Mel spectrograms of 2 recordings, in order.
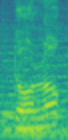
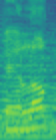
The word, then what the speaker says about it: delok: Y kita sudah sampai di eskimnya oge salah satu kawan kita yang di sebelum yang mungkin jadi dolok atau delok beda pengucapan tapi satu arti yaitu gunung atau bukit.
